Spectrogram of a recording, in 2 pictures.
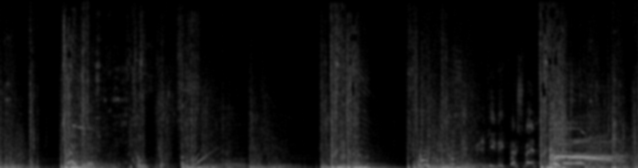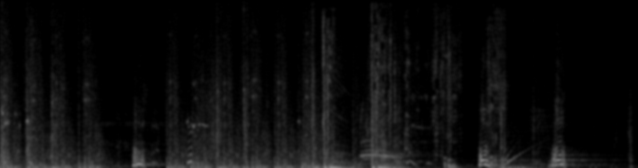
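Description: Electric energy weapon blasts crackle and roar loudly.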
